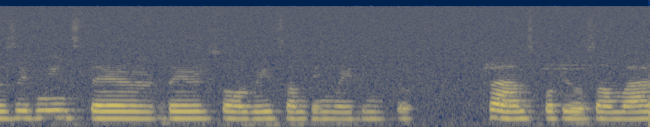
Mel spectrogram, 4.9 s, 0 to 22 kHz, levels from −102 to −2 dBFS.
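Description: From start to finish the speech sits on a constant, even hiss, roughly 20 dB below the speech, which fits low bit depth with dither at around 6 bits. So few levels remain that rounding error would be large, but the added dither turns it into steady white noise with no distortion. On a spectrogram this shows as a uniform grey wash across all frequencies, filling the pauses; the waveform never returns to a flat line.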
